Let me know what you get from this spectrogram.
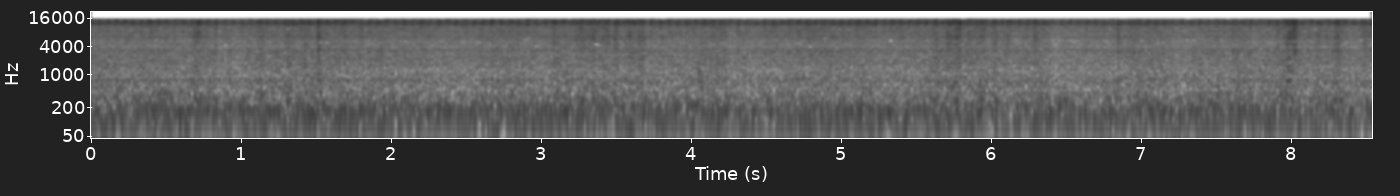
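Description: Classic Volkswagen's 1200 cc air-cooled flat-four engine pulling steadily under load up a steep hill, heard from inside the cabin.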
